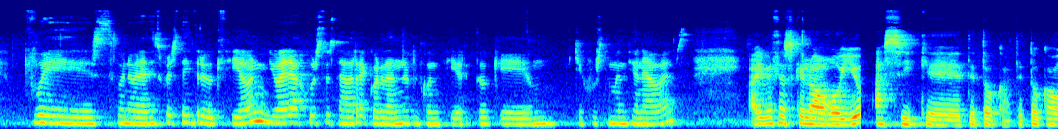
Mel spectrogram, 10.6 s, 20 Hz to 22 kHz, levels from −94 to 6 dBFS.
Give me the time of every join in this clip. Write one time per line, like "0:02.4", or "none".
0:07.5
0:08.6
